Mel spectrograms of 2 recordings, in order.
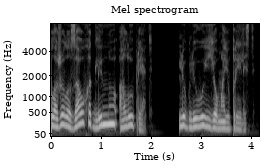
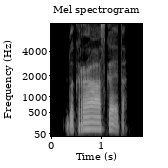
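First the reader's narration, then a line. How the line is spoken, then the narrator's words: Snort. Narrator (Russian): фыркнул лохматый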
